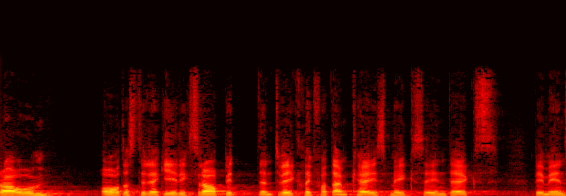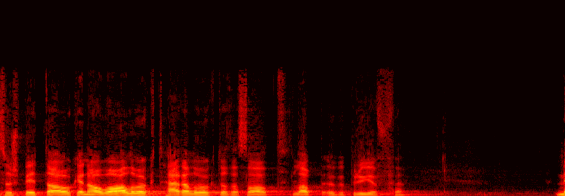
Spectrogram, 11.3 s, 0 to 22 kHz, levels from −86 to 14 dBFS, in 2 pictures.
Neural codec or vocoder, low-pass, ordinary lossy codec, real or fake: none; 14.4 kHz; none; real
